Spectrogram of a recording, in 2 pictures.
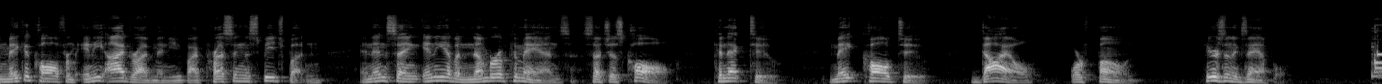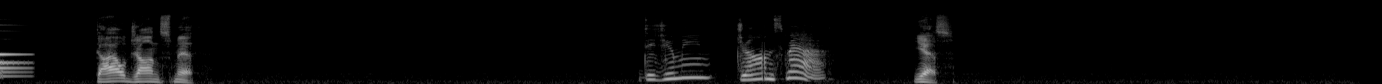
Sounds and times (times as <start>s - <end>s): Speech: 0.0s - 11.4s, 12.0s - 12.9s, 14.8s - 15.9s, 20.2s - 22.2s, 23.0s - 23.4s.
